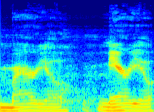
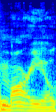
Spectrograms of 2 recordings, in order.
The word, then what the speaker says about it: Mario: I say Mario because it's Mario, not Mario. Rich Review Tech USA, you gotta fix your pronunciation, dude. It's Mario, not Mario. I have no idea why he says Mario, but it's Mario. It's Mario, guys. Mario Odyssey.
